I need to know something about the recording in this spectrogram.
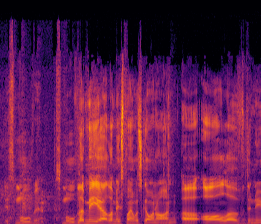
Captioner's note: laughter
